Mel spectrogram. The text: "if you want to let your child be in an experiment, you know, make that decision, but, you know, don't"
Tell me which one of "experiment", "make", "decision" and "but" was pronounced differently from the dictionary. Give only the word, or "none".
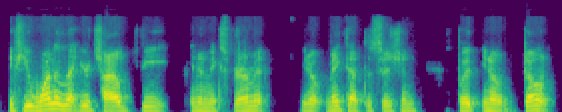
none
